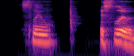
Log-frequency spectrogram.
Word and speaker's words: Slough: and Steamboat Slough in Everett. – Slough, there we go. I was like, I know I said that wrong. Because it doesn't, it's not spelled. – It's a weird spelling.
